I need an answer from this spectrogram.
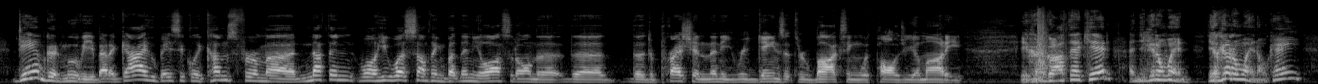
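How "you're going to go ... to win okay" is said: rushed, rattled off fast, a bit high. Describing a boxing movie, quoting the trainer: Paul Giamatti impression. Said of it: "That's my Paul Giamatti impression".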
